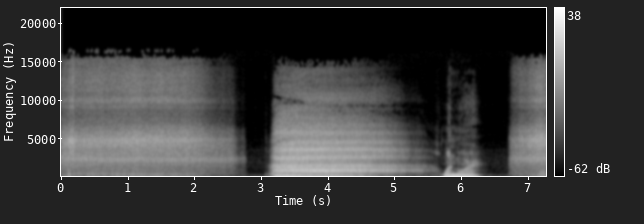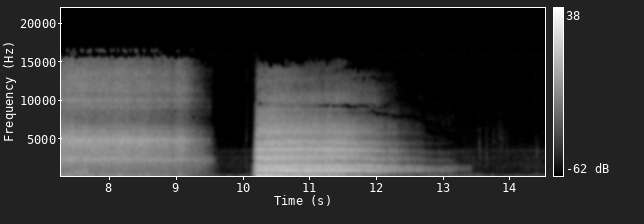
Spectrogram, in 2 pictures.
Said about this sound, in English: let's let that integrate into yourselves in two deep breaths. close your eyes, fill your nose with rich air and a belly behind your balloon, and a balloon behind your belly.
